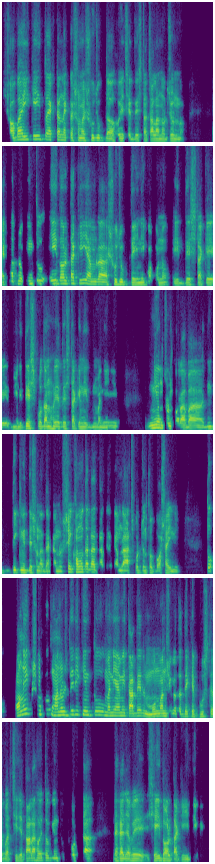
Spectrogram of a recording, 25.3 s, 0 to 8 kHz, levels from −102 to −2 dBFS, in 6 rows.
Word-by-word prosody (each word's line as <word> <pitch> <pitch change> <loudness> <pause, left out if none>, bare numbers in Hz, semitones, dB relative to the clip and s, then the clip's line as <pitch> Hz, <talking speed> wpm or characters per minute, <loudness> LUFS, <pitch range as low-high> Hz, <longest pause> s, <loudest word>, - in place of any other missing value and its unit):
সবাইকেই 175 +7 +3
তো - - -4
একটা 160 -1 -2
না 145 - 0
একটা 135 0 -3
সময় 130 -2 +1
সুযোগ 135 0 0
দেওয়া 110 -3 +2
হয়েছে 115 0 -2
দেশটা 105 -1 -3
চালানোর 105 -3 +1
জন্য। 100 -4 -1 0.7
একমাত্র 150 +2 -4 0.2
কিন্তু 160 +1 -2 0.3
এই 180 - +5
দলটাকেই 175 +2 +2
আমরা 140 -1 +2 0.2
সুযোগ 130 -1 +2
দেইনি 110 +1 +2
কখনো, 105 +1 -6 0.2
এই 95 - -2 0.2
দেশটাকে 110 0 -1 0.3
মানে 105 -1 -4
দেশ 125 0 +5
প্রধান 115 -1 +3
হয়ে 115 -1 +2
দেশটাকে 110 0 -1
নি - - 0 0.2
মানে 95 -1 -2 0.9
নিয়ন্ত্রণ 150 -5 +3
করা 105 -1 +4
বা 100 - +5 0.6
দিক 125 -1 +2
নির্দেশনা 115 -3 -1
দেখানো 95 0 -4
সেই 155 - +2
ক্ষমতাটা 150 -1 +3
তাদেরকে 115 - -8
আমরা 115 0 +2
আজ 110 - -11
পর্যন্ত 110 -3 -6 0.2
বসাইনি। 95 -4 -1 0.6
তো - - +1 0.4
অনেক 260 +4 +3
সংখ্যক 240 +2 -6
মানুষদেরই 205 +4 +1
কিন্তু 210 -1 0 0.2
মানে 165 0 +2
আমি 170 0 +1
তাদের 160 +3 +5 0.2
মন-মানসিকতা 145 +2 +1
দেখে 130 +1 0
বুঝতে 125 +1 -3
পারছি 105 0 -4
যে, - - 0
তারা 120 +1 +6
হয়তো 125 +1 -1
কিন্তু 125 -1 -4 0.2
ভোটটা - - +1 0.5
দেখা 115 - +4
যাবে 110 0 +2 0.3
সেই 115 +1 +3
দলটাকেই 100 -3 +1
দিবে। - - -9
125 Hz, 150 wpm, -22 LUFS, 110-160 Hz, 0.9 s, তারা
